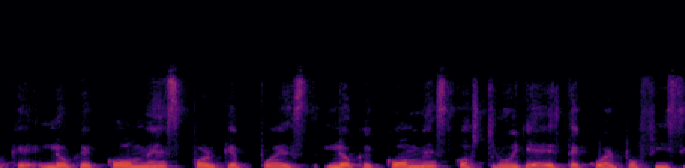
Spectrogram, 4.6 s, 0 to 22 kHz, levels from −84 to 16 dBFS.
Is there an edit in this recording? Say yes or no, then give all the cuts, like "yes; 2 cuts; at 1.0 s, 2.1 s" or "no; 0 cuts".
no; 0 cuts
